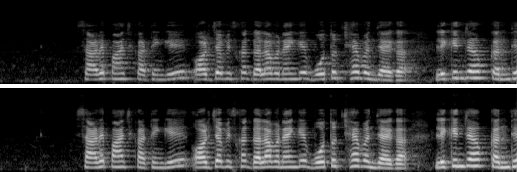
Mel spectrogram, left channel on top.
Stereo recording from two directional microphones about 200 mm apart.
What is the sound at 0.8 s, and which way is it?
A woman's voice, 55° right (ahead or behind).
